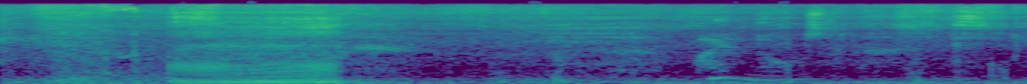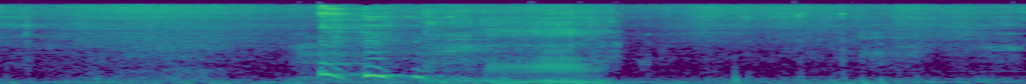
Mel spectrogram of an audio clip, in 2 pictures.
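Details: Pet pug, a female, snoring in her sleep: two deep, buzzing, drawn-out snores roughly four seconds apart, with people talking and a short laugh heard in between inside a small room.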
